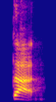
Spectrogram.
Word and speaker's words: 蛋: Okay, this one relatively easy to pronounce, right? Because it's saying you have English word dan, but I pronounce a little bit different, the vowel sound. It's 蛋, 蛋.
